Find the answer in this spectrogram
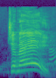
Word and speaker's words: Jemay: Do I pronounce this Jeme? Jemay! That's Jemay.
